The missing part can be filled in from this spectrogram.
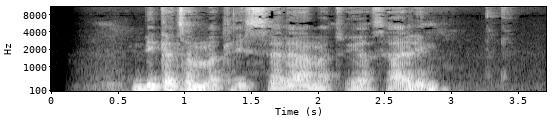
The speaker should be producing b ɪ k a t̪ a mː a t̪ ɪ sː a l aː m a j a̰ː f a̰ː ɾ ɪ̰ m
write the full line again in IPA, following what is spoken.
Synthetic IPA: b ɪ k a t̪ a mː a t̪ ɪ sː a l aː m a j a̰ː s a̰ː l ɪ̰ m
